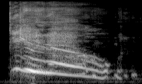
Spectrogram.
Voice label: get out echo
